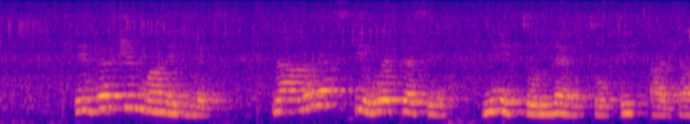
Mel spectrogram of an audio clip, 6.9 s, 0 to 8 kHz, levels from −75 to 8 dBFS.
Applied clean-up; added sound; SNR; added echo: none; Stream / Frog; 19 dB; reverberation time 0.7 s.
